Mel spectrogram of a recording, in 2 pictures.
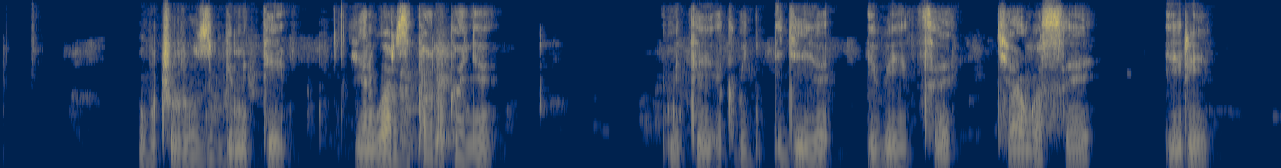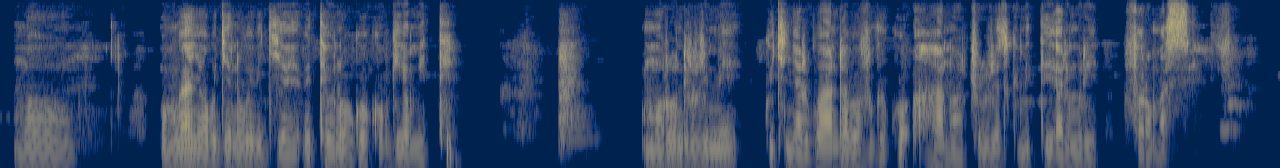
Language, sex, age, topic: Kinyarwanda, male, 18-24, health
